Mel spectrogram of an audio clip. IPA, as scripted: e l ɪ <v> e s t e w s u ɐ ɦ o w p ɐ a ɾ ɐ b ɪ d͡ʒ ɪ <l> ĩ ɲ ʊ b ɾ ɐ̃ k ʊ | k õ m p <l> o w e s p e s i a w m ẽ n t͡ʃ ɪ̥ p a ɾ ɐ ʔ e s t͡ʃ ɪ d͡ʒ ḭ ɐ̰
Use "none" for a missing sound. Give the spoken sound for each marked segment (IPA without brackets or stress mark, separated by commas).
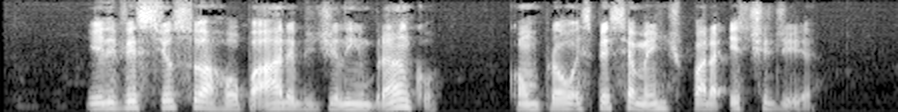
v, l, ɾ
